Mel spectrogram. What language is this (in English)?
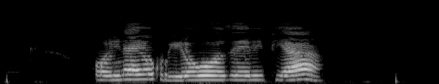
Ganda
